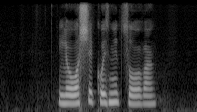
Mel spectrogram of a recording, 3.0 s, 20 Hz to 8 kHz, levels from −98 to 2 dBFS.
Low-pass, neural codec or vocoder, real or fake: 7.2 kHz; codec, 16 kHz, 1 kbps, FunCodec, trained on LibriTTS, 50 frames a second; fake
